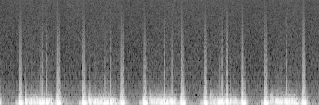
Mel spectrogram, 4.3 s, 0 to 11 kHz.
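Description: Heartbeat heard through a stethoscope, about five beats evenly spaced at roughly 75 a minute. Each beat has sharp heart sounds with a whooshing murmur filling the gap between them: turbulent blood flow, as from a stenosed or leaking valve.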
